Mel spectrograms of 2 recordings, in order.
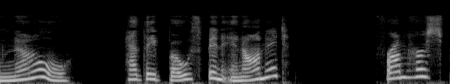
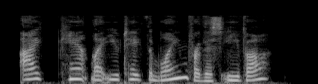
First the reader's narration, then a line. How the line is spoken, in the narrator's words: In a gentle voice, he said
